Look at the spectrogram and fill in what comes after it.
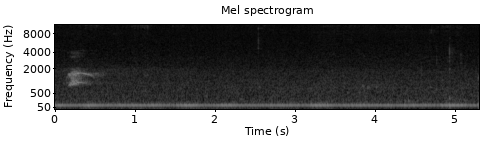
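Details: One short, hoarse scream from a fox in the woods, followed by several seconds of quiet with only a steady low drone.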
